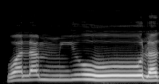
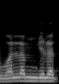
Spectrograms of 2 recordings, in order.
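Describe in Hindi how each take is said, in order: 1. 'y' के बाद का स्वर लंबा है। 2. 'y' के बाद का स्वर छोटा है। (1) "या पूरी खिंचेगी" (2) "बच्चे इसमें गलती ये करते हैं ... यहाँ ये गलत है"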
